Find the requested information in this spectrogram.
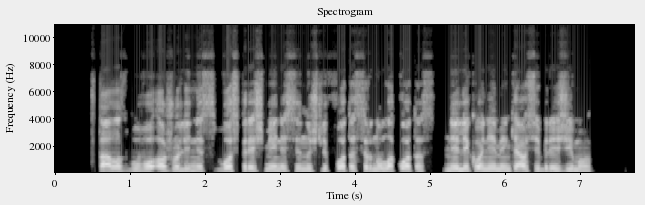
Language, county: Lithuanian, Panevėžys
